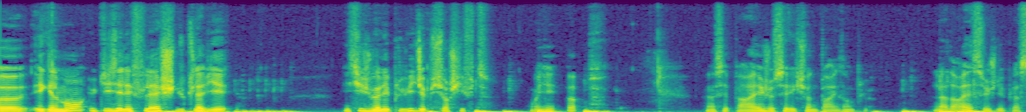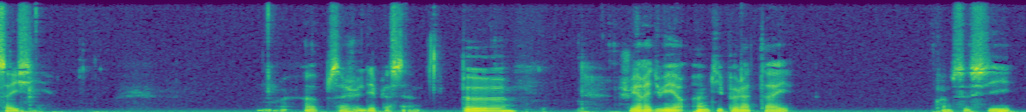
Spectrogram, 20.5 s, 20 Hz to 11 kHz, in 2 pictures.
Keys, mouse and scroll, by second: 1.5 Down, 4.8 shift+Down, 5.4 shift+Up, 5.8 shift+Down, 7.6 click, 8.7 shift+Down, 13.3 click, 13.8 ctrl+click, 15.7 ctrl+middle click, 16.3 click, 18.0-19.8 ctrl+drag, 19.9 ctrl+click.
